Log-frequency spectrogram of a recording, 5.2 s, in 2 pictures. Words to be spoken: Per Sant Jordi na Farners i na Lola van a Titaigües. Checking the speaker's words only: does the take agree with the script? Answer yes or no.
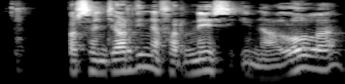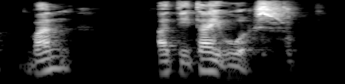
yes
